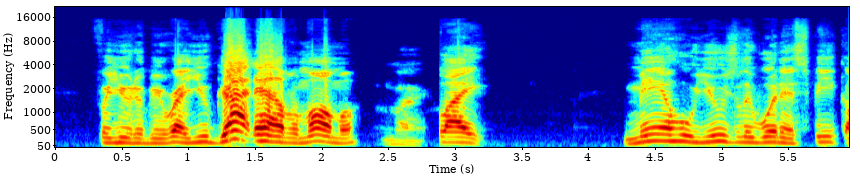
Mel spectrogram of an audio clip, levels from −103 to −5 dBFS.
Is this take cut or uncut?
cut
